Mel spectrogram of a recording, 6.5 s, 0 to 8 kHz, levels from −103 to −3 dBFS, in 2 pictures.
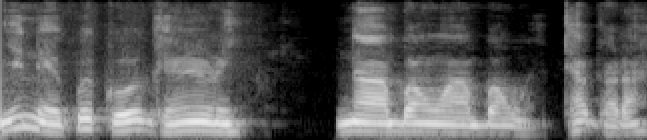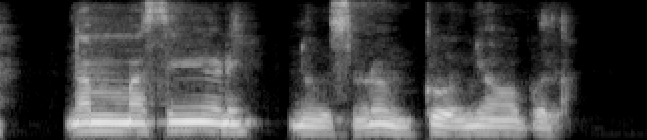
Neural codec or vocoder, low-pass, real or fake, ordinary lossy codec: none; none; real; none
